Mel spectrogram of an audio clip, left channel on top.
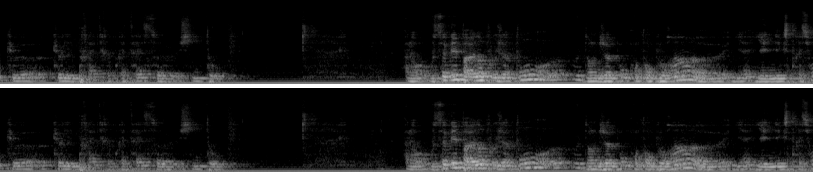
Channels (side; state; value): both; normal; correlation 0.62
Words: que les prêtres et prêtresses Shinto. Alors, vous savez, par exemple, au Japon, dans le Japon contemporain, il y a une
